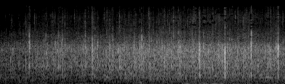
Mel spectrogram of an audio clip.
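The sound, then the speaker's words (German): An audience applauds steadily for a few seconds, a dense patter of many hands clapping with a few sharper individual claps standing out, moderate in volume and without voices. “Dafür einen Applaus.”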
